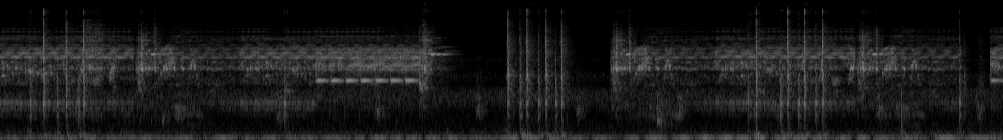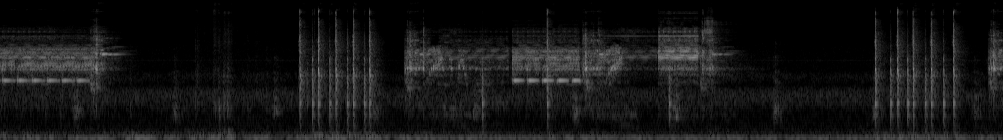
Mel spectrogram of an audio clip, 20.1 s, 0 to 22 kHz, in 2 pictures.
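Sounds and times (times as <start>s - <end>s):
toy electronic scanning sound: 0.0s - 4.6s, 6.1s - 11.3s, 14.1s - 17.4s
sharp clicks: 5.1s - 5.8s, 7.4s - 8.4s, 13.0s - 13.9s, 18.8s - 19.8s.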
